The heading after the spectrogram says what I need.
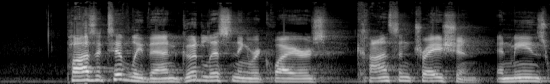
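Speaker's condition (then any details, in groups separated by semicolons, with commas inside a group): No condition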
